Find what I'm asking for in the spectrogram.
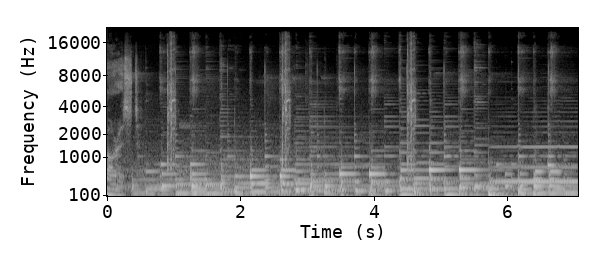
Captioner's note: dreamy music continues; shutter clicking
